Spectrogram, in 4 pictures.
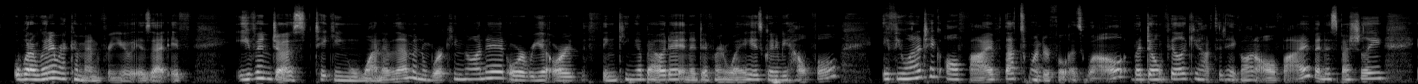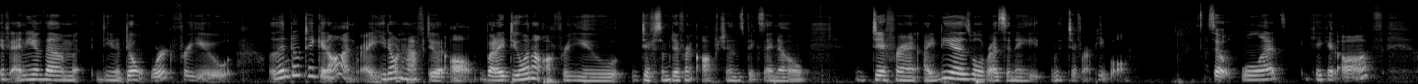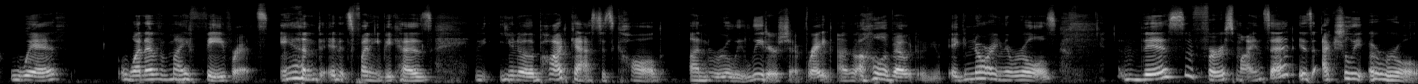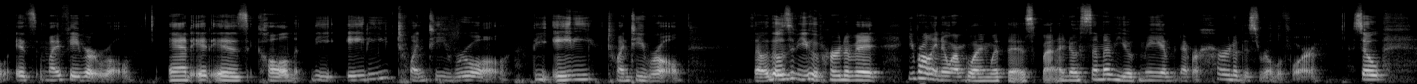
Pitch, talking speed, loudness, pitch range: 210 Hz, 200 wpm, -25 LUFS, 190-245 Hz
